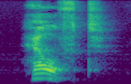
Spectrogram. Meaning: half
- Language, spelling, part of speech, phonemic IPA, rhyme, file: Dutch, helft, noun, /ɦɛlft/, -ɛlft, Nl-helft.ogg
